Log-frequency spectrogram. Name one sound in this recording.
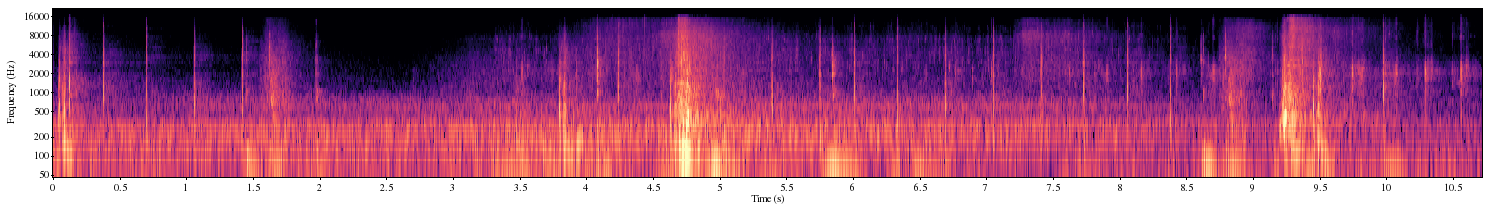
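A video game plays short soft taps and whooshes.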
